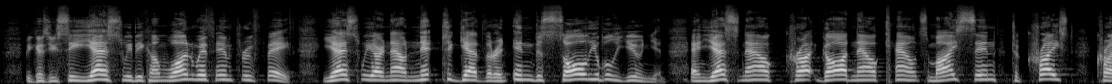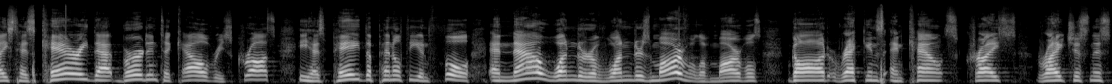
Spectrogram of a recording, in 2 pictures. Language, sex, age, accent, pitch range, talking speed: English, male, 40-59, American, 135-195 Hz, 160 wpm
